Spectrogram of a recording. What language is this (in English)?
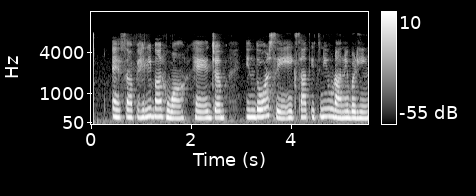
Hindi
